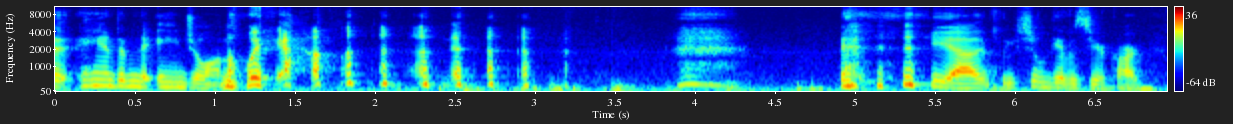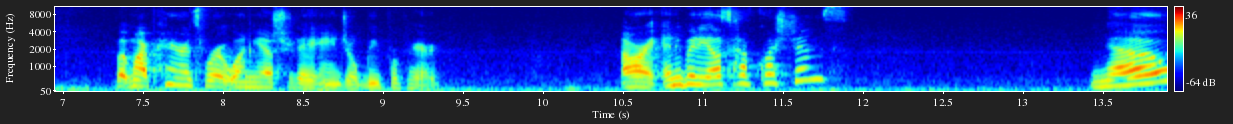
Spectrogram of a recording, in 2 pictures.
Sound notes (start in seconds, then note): 6.1 laughing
